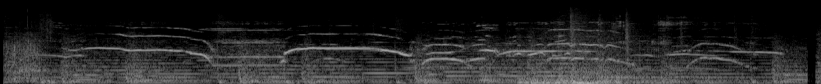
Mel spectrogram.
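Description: Several people screaming and wailing in panic, long high cries that rise and fall and overlap, as a bus slides off the edge of a road toward a drop. A low rumble comes in about halfway through.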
